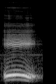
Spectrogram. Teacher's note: ए का उच्चारण करते हैं तो क्या होता है तालू से टच होते हुए कंठ की ओर समाप्त हो जाता है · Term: कंठ तालव्य स्वर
